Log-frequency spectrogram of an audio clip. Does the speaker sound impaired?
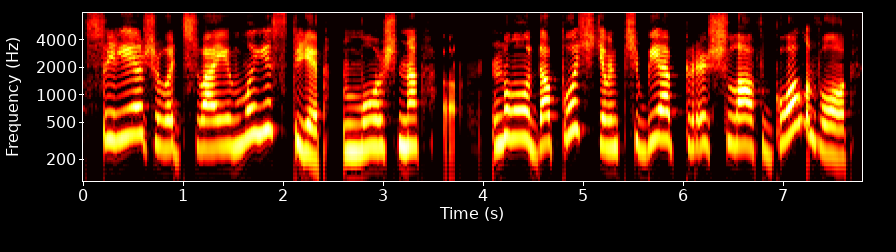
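Yes: cerebral palsy; no wheelchair.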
